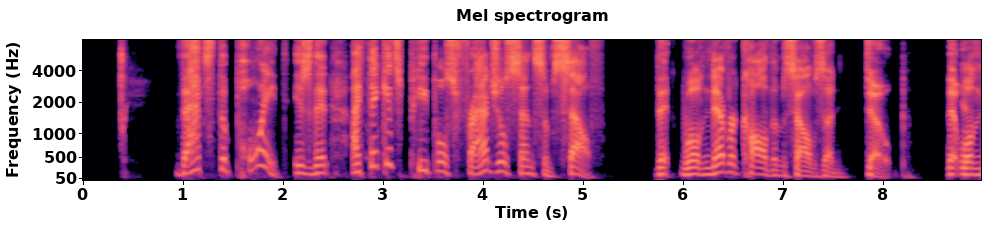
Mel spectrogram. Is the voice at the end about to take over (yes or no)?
no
